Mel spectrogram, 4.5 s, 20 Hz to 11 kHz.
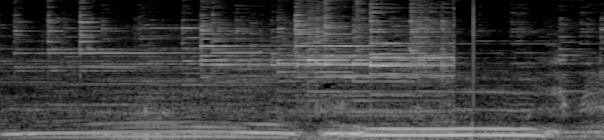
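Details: Salers cattle at a show in Pleaux, Cantal, France, 13 August 2022. Two long, low, steady moos sound under a busy jangle of cowbells and chiming bells.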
